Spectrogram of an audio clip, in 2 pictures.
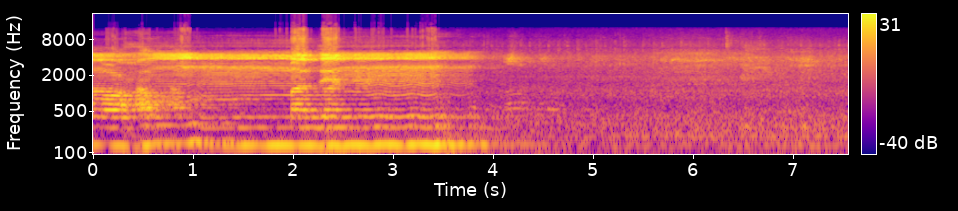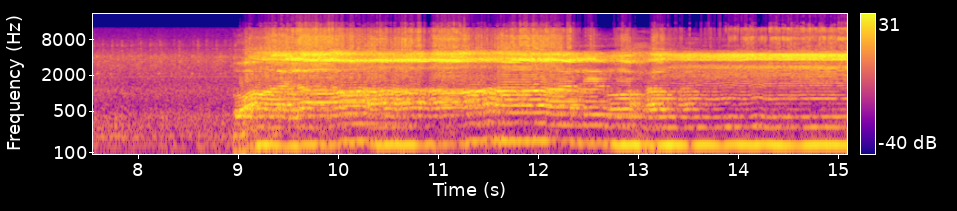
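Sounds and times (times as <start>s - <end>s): man chanting loudly: 0.0s - 4.8s, 8.9s - 15.0s.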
